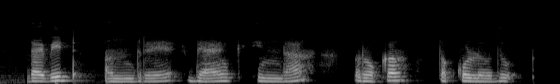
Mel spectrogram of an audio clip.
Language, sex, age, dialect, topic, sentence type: Kannada, male, 31-35, Central, banking, statement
